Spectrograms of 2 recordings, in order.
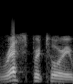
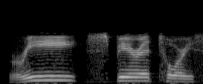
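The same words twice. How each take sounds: First: The word is said quickly, run together. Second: The word is said slowly, syllable by syllable. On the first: "We just zip by it" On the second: "if you slow it down"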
